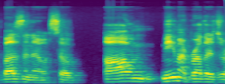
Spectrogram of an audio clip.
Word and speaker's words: Bussineau: And the reason I put, that was my nickname growing up, because people, instead of saying Bussineau, people say Bussineau for some reason. It's an S, but people pronounce it Bussineau.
